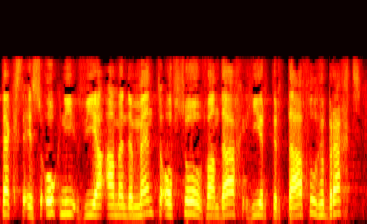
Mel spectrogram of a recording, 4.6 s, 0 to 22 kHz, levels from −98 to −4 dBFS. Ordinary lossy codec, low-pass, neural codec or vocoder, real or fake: none; 7.2 kHz; none; real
